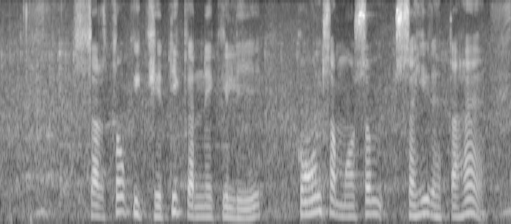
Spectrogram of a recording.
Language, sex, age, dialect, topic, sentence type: Hindi, male, 31-35, Marwari Dhudhari, agriculture, question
